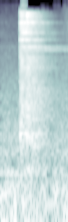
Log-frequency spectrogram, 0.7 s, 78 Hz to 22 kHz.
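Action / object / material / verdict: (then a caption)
tap / crusty bread loaf tapped with a knife / bread crust / hollow. A loaf of artisan bread, after 23 minutes of baking, is tapped once with a knife to test for a hollow sound. The single sharp, bright tap rings briefly and fades. It sounds hollow, showing the loaf is done.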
